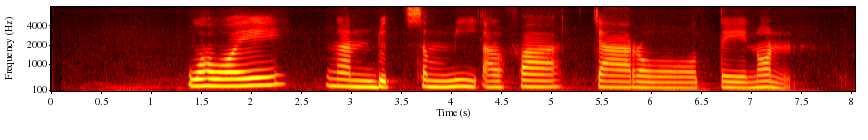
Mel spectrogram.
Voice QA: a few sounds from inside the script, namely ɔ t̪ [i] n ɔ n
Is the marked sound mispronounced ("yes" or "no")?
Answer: yes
